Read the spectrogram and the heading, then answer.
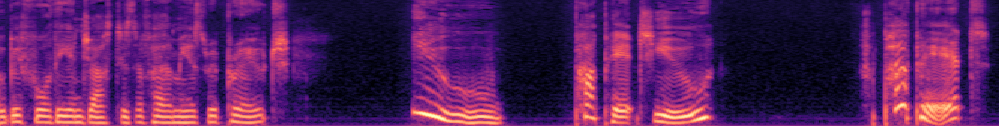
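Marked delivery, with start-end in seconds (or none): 2.7-4.7 loud spat insult; sneering taunt; scornful insult. A narrator's reading. Helena insulting Hermia. 5.9-6.6 high outraged shriek on Puppet; indignant squeal at the insult. A narrator's reading. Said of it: "shrieked Hermia".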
